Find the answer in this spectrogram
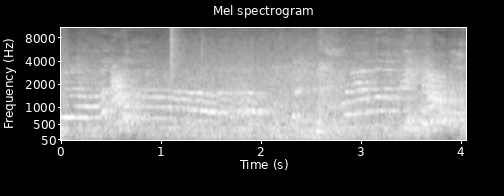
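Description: Performers' voices howling like dogs in long, wavering calls that slide in pitch, one after another, with a rough outburst about half a second in and another near the end.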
